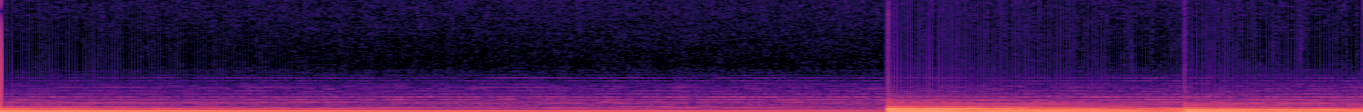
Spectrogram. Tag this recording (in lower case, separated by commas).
music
